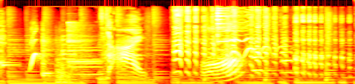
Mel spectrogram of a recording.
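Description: Upbeat children's background music with a steady bass beat, overlaid with cartoon magic sound effects: a quick rising swoop near the start, a warbling falling slide about a second and a half in, and a burst of rising sparkly glides about three seconds in.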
